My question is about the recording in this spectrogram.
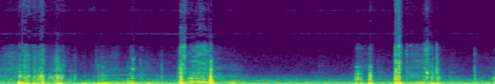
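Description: Handling noises inside a car cabin: a few soft clicks and knocks, each with a short rustle, as a hand works the interior fittings near the sun visor. They come about a quarter second in, around two and a half seconds in, and again around five seconds in.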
